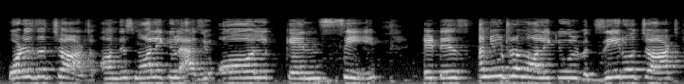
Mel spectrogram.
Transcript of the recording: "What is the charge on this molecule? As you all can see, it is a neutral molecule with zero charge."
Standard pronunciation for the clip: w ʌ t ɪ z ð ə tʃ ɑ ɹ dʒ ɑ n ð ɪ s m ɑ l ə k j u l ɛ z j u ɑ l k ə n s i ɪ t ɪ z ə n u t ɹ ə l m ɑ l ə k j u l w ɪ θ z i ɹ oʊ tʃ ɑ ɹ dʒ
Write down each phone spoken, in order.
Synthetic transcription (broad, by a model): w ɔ t ɪ z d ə tʃ ɑ ɹ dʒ ɑ n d ɪ s m ɑ l ə k j u l ɛ z j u ɑ l k ə n s i ɪ t ɪ z ə n u t ɹ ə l m ɑ l ə k j u l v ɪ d z i ɹ oʊ tʃ ɑ ɹ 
